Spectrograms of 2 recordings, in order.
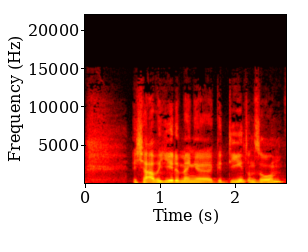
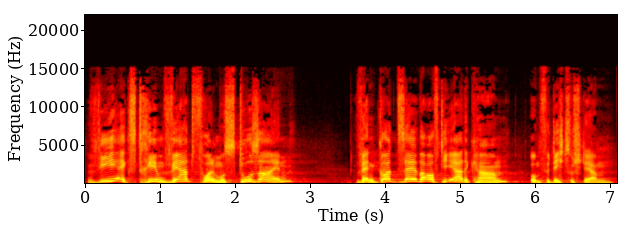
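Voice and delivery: loud, higher, emphatic sermon delivery; impassioned preaching; 4 semitones higher, 6 dB louder than usual. Real, not acted. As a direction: drive the point home to the congregation, loudly. Preaches at full force.

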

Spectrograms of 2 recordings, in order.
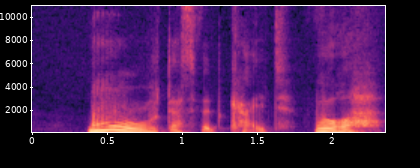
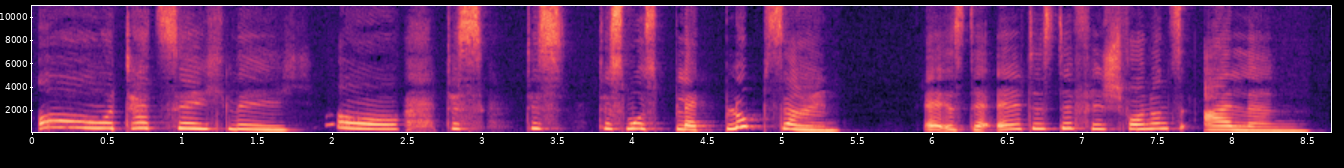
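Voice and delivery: high, slow breathy fish voice in wonder; awed little fish; 11 semitones higher than usual. Acted. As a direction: whisper the discovery like a tiny fish. Fish recognize the map.

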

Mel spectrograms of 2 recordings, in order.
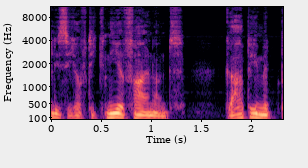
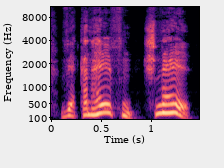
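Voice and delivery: very high, loud panicked yell; desperate high shout for a helper; 13 semitones higher, 4 dB louder than usual. Acted. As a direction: scream for help, climbing to the last word. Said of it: "Diesmal brüllte er. Panik lag in seiner Stimme".

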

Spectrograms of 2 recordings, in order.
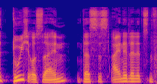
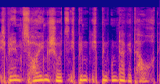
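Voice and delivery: raised, higher-pitched urgent protest; loud, agitated explaining; exasperated insistence; 8 semitones higher, 4 dB louder than usual. Acted. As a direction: insist over the other speaker, exasperated. Exasperated fugitive repeating himself.

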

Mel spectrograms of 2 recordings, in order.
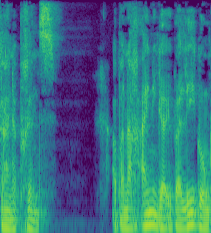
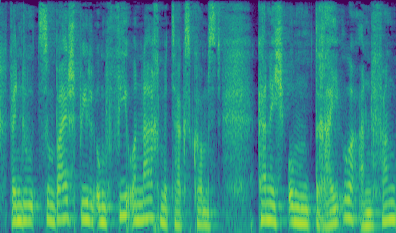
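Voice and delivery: higher, lilting fox voice; earnest fox; 10 semitones higher, faster than usual. A narrator's reading. Fox teaches the prince about waiting and happiness, earnest.

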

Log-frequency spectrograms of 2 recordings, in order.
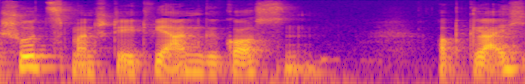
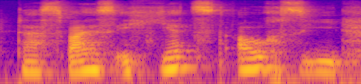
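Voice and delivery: softer, contemptuous reply under the breath; a touch of a hiss; 4 dB quieter than usual. A narrator's reading. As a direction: hiss it back at him, quieter. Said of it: "Ich zische". (Verhafteter zischt den Beamten leise und verächtlich an)

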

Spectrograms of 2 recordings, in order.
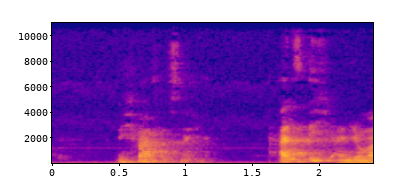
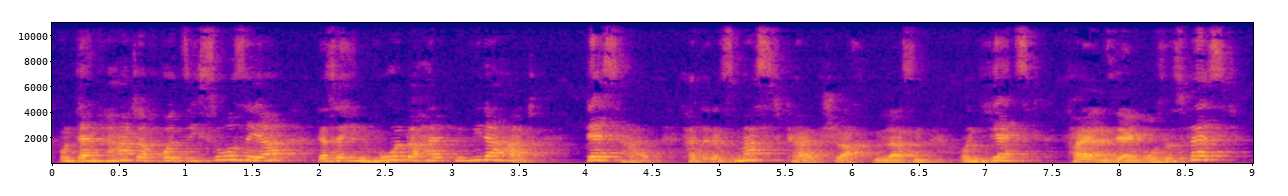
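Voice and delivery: eager servant; 8 semitones higher than usual. Acted. Servant reports the celebration.

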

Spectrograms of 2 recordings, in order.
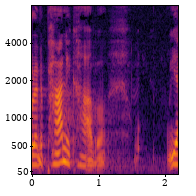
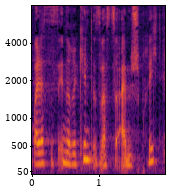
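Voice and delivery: ordinary delivery

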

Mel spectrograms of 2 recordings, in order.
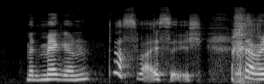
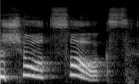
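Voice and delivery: little prince voice; 7 semitones higher than usual. Retold or imitated. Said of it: "perfekte Imitation von George".

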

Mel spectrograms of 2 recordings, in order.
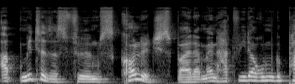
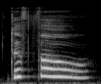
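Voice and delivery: Dafoe squealed very high and loud; high squeaky shout; 4 dB louder than usual. Pretend. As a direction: shriek the name up high. How I Met Your Mother bit.

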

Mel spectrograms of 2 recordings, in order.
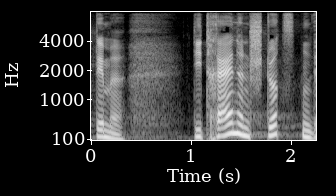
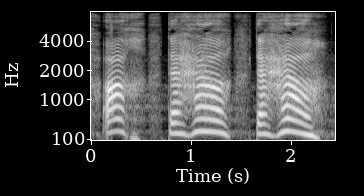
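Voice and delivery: much higher, slow, anguished wail of a maid; maid's scream; 8 semitones higher, slower than usual. A narrator's reading. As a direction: cry out in horror at the master's body. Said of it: "Das Dienstmädchen schrie".

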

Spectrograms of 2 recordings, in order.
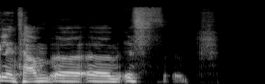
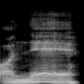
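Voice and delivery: dismayed groan; 8 semitones lower than usual. Retold or imitated. Quoting own dismayed thought.

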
